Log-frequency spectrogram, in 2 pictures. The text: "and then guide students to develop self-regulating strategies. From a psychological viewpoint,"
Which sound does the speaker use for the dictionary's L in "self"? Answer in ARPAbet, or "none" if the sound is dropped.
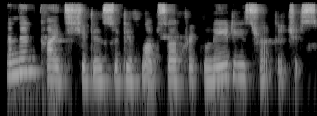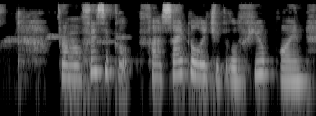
none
